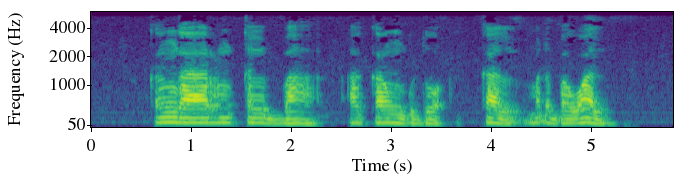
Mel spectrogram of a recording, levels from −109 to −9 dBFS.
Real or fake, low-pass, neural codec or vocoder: real; 5.4 kHz; none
